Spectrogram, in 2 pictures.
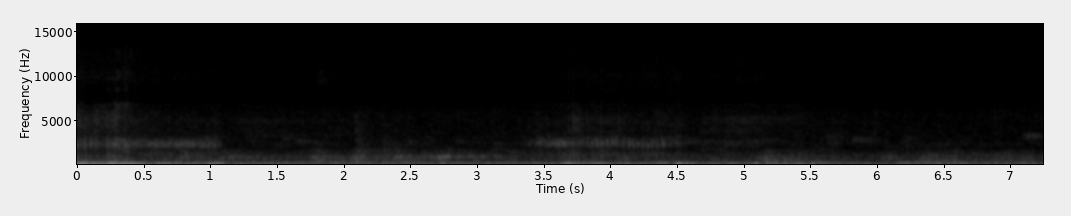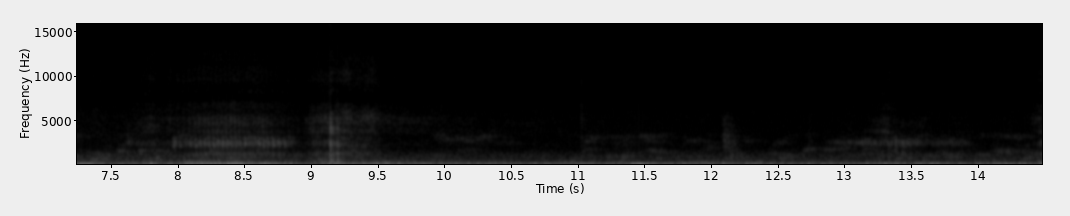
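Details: Dog in deep sleep: deep, rough, rumbling breathing with a harsh rattling quality recurring throughout, loud snoring likened to Star Wars sounds.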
